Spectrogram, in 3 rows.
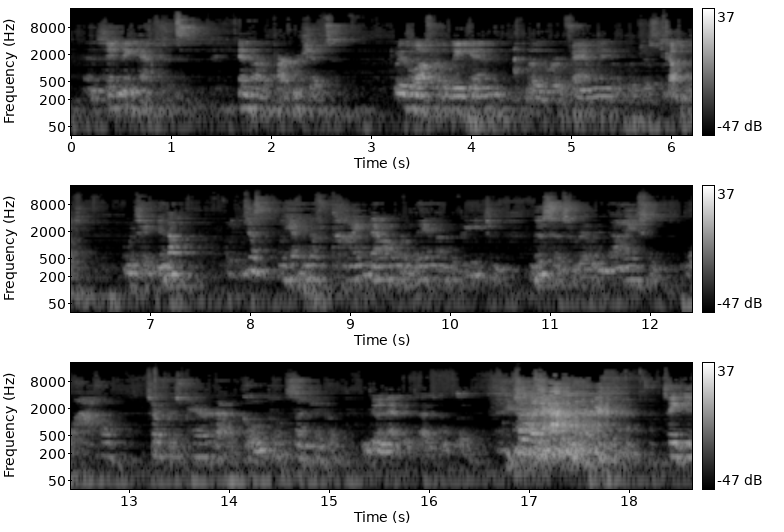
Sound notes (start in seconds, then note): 16.7 murmurs; 16.7 audience laughs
